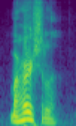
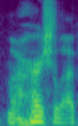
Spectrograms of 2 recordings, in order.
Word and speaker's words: Mahershala: Marsalis? – Yeah, Marcellus Wallace. – No. Dude, I butcher his name every time. How do you say his name? – Mahershala. – Mahershala, okay.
